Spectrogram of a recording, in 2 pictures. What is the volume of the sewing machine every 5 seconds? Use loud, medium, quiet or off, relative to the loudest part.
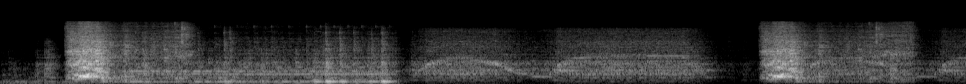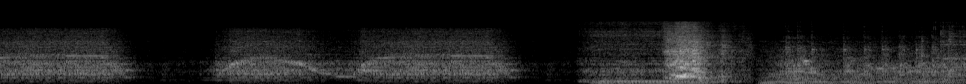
loud, medium, medium, medium.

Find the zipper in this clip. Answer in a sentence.
You can hear the zipper from 0.7 to 1.9 s, from 7.6 to 9.2 s and from 16.2 to 17.0 s.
